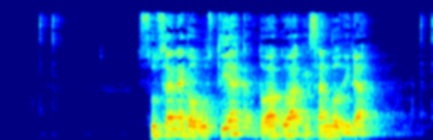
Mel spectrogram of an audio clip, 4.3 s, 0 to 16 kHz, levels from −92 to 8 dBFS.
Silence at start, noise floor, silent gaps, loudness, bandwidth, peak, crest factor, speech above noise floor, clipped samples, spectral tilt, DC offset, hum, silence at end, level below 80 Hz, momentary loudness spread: 1.4 s; -79 dBFS; none; -20 LUFS; 11.5 kHz; -6 dBFS; 16 dB; 59 dB; under 0.1%; -5 dB/octave; under 0.1%; none; 0.55 s; -66 dBFS; 8 LU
